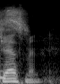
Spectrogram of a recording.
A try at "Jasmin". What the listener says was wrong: It should actually be pronounced Yasmin. Yasmin. I think it's still a ya. Ja.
